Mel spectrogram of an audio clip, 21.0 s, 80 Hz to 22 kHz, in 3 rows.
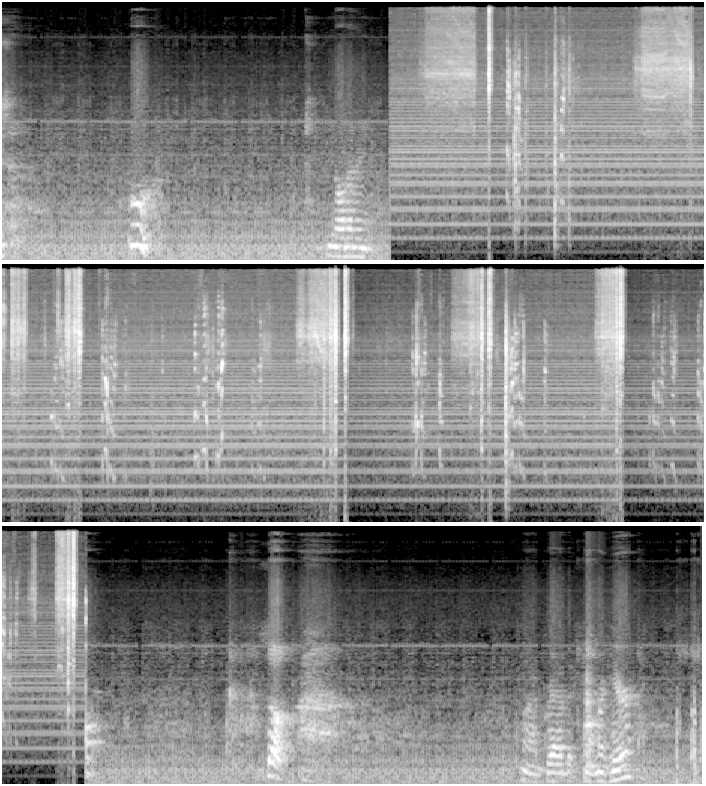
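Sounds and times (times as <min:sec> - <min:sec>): steady hum: 0:03.8 - 0:16.5
power drill driving screws: 0:04.2 - 0:05.8, 0:06.4 - 0:10.6, 0:11.2 - 0:12.3.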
